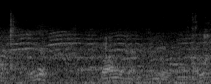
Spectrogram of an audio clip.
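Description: Background voices of people talking, too indistinct to make out words.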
